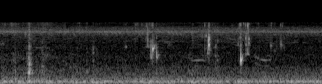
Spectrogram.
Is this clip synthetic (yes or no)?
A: no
